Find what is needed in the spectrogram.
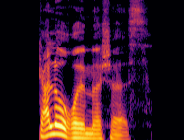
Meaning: strong/mixed nominative/accusative neuter singular of gallorömisch
- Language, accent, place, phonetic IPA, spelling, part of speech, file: German, Germany, Berlin, [ˈɡaloˌʁøːmɪʃəs], gallorömisches, adjective, De-gallorömisches.ogg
